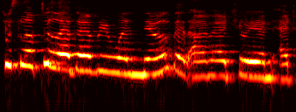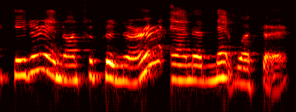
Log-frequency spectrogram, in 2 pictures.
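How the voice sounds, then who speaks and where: A woman around sixty, originally from Hong Kong, chats through her story in a casual interview. She laughs often and fills pauses with many "uh"s and restarts. Her voice carries a noticeable echo from the room. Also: high voice, animated, darkish tone. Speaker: guest, educator and entrepreneur. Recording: echoey room.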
